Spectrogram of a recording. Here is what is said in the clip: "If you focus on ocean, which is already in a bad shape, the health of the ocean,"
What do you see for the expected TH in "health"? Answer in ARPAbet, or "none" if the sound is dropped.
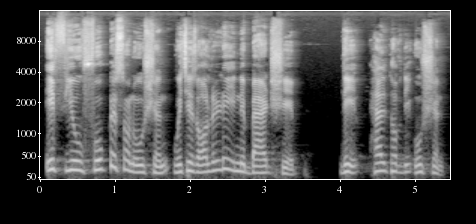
T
